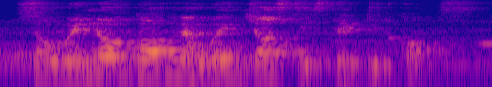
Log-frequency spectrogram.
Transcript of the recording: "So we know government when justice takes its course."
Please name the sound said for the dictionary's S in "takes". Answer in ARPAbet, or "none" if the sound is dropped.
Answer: none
